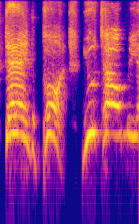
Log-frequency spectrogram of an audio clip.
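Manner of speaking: high, loud retold shout; mock yell. Ex yelling at her on the phone, loud and high. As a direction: yell it like he's losing the argument. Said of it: "If you were yelling".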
